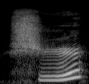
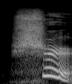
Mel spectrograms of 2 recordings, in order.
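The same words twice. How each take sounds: First: The pitch rises from mid to high. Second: The pitch falls sharply from high.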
